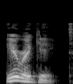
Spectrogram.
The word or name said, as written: irrigate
